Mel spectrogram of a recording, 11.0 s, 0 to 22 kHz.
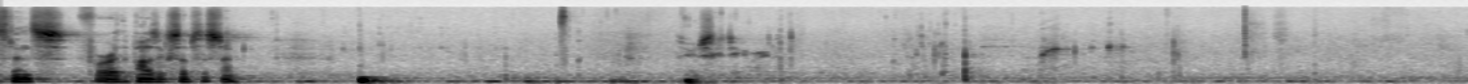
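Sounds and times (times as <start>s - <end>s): thump on microphone: 2.7s - 2.9s.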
